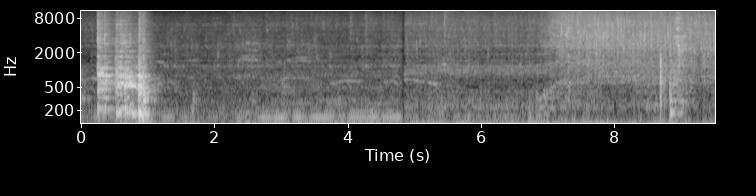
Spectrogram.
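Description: Chicken pieces for Arabian chicken kabsa fry in a pan, a steady close hiss with a louder burst at the start and the sizzle rising again near the end, no voices.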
